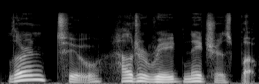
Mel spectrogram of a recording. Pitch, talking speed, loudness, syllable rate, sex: 135 Hz, 160 wpm, -17 LUFS, 4.1 syllables/s, male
